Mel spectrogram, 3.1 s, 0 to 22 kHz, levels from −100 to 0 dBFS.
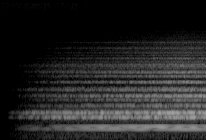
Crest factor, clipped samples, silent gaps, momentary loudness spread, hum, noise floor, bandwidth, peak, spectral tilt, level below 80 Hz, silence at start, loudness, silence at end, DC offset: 16 dB; under 0.1%; none; 18 LU; none; -68 dBFS; over 20 kHz; -28 dBFS; -3 dB/octave; -88 dBFS; 0.4 s; -44 LUFS; 0 s; under 0.1%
